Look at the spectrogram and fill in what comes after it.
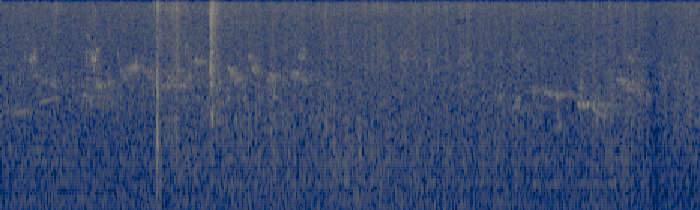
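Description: Small birds chirping in short calls over a steady low outdoor rumble, with two sharp clicks close together about a second and a half in.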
